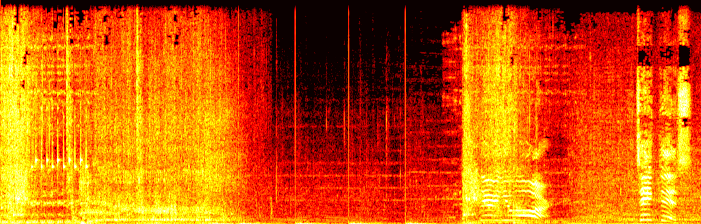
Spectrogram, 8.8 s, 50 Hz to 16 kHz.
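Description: Cartoon soundtrack of background music with wordless creature vocal effects, and a run of four deep thuds about 0.6 s apart in the middle. About six seconds in, a pitched cry slides down in pitch.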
